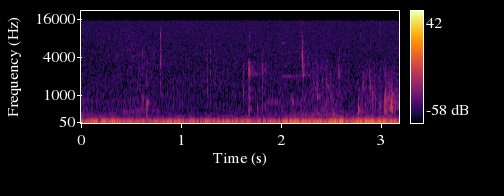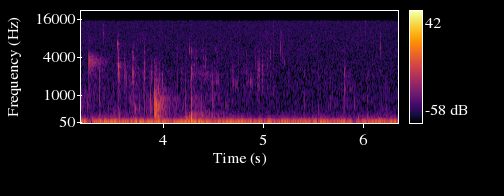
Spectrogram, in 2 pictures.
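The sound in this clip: Someone tastes a sip of dry wine with wet mouth sounds, lip smacks and many small clicks scattered irregularly over a low background hiss.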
